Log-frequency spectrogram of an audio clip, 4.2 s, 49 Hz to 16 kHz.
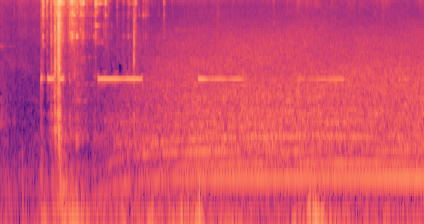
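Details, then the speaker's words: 2009 Honda Civic, key on, 147-ohm resistor across ECT sensor 2 connector (about 0.45 V): brief key jingle, then steady even whoosh as electric cooling fans switch on and run normally, confirming circuit and PCM fan control work; sensor likely faulty. "And now you can hear the fans. Our fans are on."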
